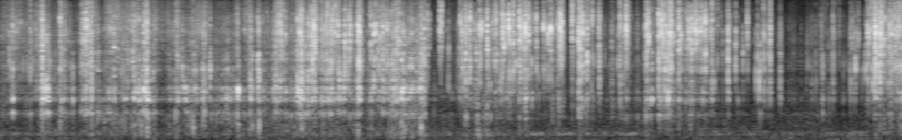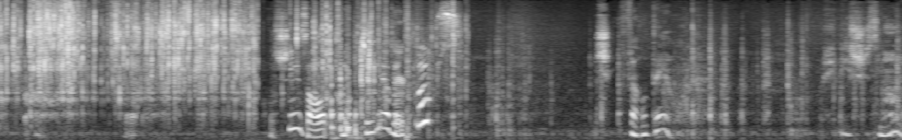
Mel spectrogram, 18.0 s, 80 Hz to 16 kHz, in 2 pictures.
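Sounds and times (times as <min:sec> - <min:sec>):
plastic packaging crinkling: 0:00.0 - 0:14.2.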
